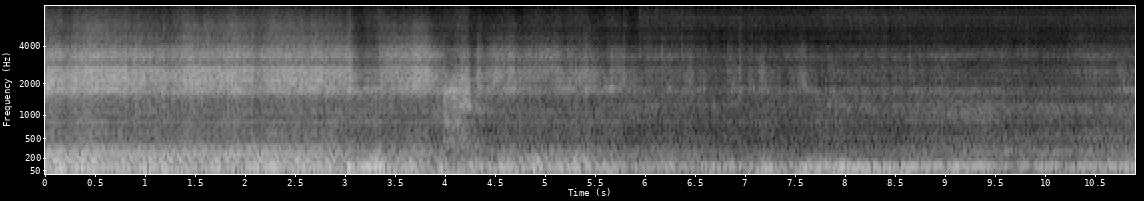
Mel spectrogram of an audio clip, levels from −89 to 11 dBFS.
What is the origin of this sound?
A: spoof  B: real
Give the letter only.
A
